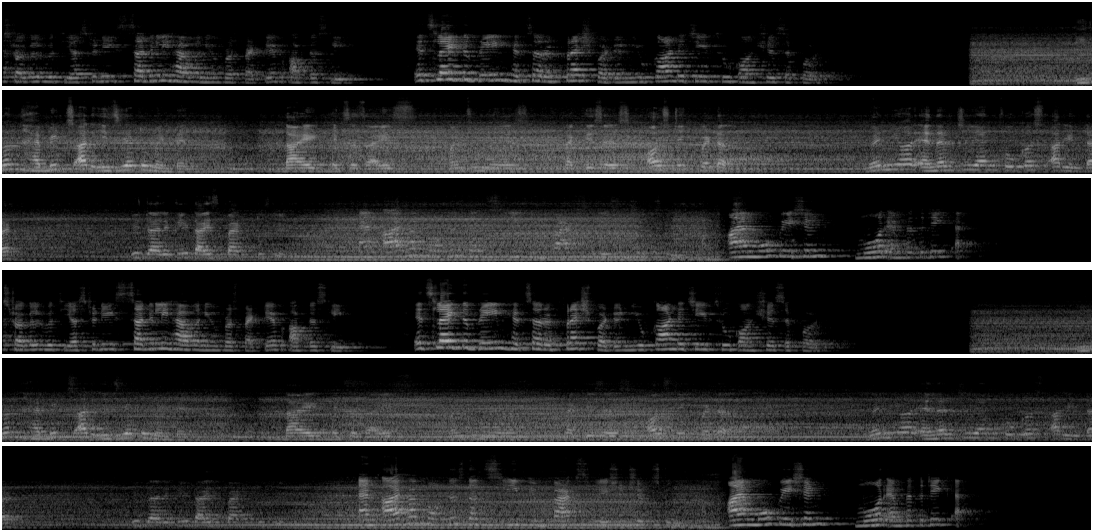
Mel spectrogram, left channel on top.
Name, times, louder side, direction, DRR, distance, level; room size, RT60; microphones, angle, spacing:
voice 1, 0.0-3.4 4.1-8.2 25.4-30.0 30.3-31.4, right 3 dB, 85° right, 0.9 m, -37 dB
sound 1, 9.7-29.0, left 3 dB, 80° left, 0.8 m, -38 dB
voice 2, 10.7-12.9 13.7-15.0 15.3-16.2 16.5-18.4 19.5-22.1 23.1-24.8, left 6 dB, 60° left, 0.3 m, -35 dB
8.8 x 4.7 x 2.6 m
head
